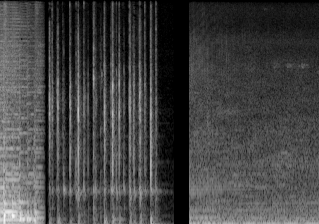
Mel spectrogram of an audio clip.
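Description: Background rock music cuts off about a second in, followed by roughly two seconds of rapid, sharp typing-like clicks, about nine a second. After a brief silence, a faint steady background hiss.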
